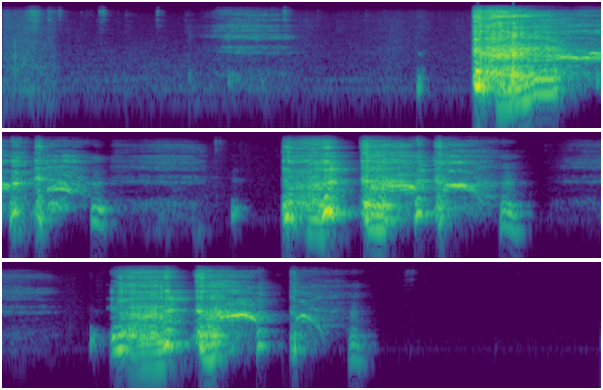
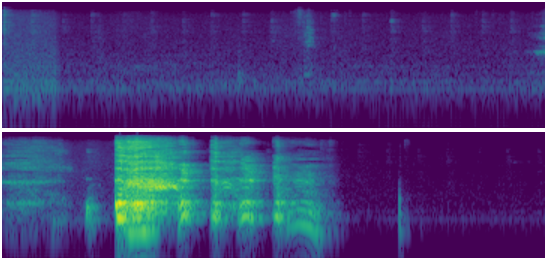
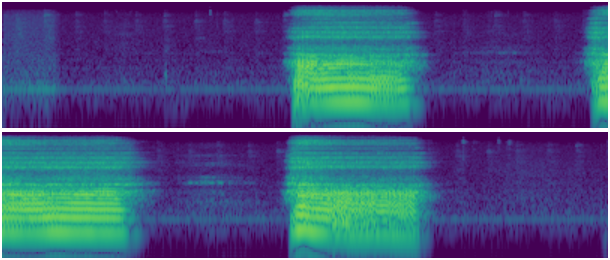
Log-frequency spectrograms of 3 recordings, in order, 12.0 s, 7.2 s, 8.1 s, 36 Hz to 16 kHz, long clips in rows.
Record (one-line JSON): {"three_cough_length": "12.0 s", "three_cough_amplitude": 28050, "three_cough_signal_mean_std_ratio": 0.38, "cough_length": "7.2 s", "cough_amplitude": 25683, "cough_signal_mean_std_ratio": 0.23, "exhalation_length": "8.1 s", "exhalation_amplitude": 12701, "exhalation_signal_mean_std_ratio": 0.47, "survey_phase": "beta (2021-08-13 to 2022-03-07)", "age": "45-64", "gender": "Female", "wearing_mask": "No", "symptom_cough_any": true, "symptom_new_continuous_cough": true, "symptom_runny_or_blocked_nose": true, "symptom_shortness_of_breath": true, "symptom_sore_throat": true, "symptom_other": true, "symptom_onset": "3 days", "smoker_status": "Never smoked", "respiratory_condition_asthma": false, "respiratory_condition_other": false, "recruitment_source": "Test and Trace", "submission_delay": "2 days", "covid_test_result": "Positive", "covid_test_method": "ePCR"}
